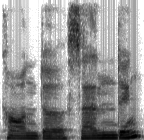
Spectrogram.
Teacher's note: have the ah vowel o often says ah when it's stressed so it has secondary stress cond and then main stress is on sending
